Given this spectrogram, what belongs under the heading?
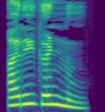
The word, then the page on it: ಆರಗಿನ: āragina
